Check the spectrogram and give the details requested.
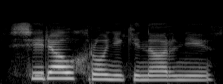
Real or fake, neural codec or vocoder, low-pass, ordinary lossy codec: real; none; 7.2 kHz; none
